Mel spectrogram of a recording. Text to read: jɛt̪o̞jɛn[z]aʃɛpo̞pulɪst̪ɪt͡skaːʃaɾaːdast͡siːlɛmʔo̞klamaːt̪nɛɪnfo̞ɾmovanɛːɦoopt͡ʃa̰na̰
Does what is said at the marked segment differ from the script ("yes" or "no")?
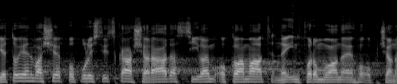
yes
